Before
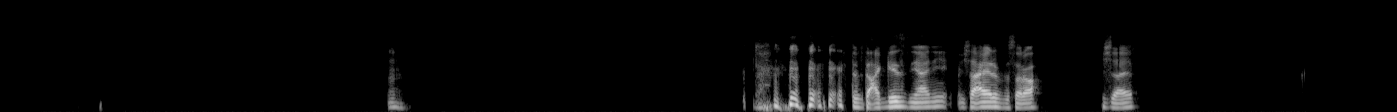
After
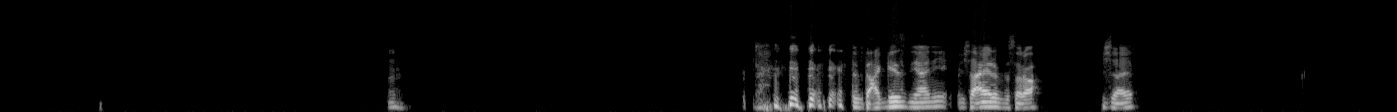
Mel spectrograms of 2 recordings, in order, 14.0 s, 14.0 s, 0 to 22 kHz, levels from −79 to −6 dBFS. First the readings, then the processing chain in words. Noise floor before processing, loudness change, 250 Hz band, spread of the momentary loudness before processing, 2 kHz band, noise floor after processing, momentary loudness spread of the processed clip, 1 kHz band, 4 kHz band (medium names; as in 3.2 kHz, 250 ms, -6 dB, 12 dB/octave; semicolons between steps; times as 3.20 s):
under -85 dBFS, -0.5 dB, 0.0 dB, 19 LU, -1.0 dB, under -85 dBFS, 19 LU, -0.5 dB, -1.5 dB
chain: coarse spectral quantiser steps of 15 dB; companded quantiser 8-bit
